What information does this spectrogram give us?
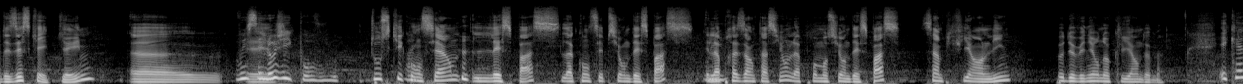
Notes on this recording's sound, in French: Un entretien enregistré au RENT 2022.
